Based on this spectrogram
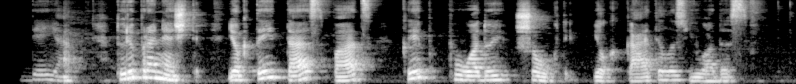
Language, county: Lithuanian, Vilnius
